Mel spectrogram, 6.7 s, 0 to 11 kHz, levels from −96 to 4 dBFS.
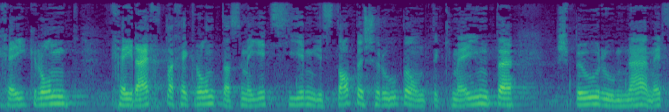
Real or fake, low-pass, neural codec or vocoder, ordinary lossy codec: fake; 9.9 kHz; vocoder, 44.1 kHz, 128 mel bands every 256 samples, BigVGAN v2; none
